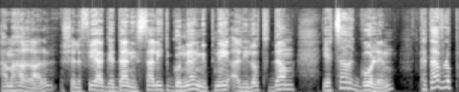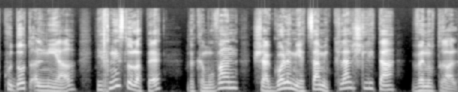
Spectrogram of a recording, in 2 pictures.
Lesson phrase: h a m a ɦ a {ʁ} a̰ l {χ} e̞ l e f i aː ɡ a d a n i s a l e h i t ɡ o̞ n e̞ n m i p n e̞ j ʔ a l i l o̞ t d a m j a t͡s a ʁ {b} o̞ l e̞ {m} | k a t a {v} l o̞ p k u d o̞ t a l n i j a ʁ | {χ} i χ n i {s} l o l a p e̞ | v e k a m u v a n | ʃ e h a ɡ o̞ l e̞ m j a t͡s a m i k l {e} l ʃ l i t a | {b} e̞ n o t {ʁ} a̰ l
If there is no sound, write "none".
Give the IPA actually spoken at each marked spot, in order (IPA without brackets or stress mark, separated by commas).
ʁ, ʃ, ɡ, m, v, h, s, a, v, ʁ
